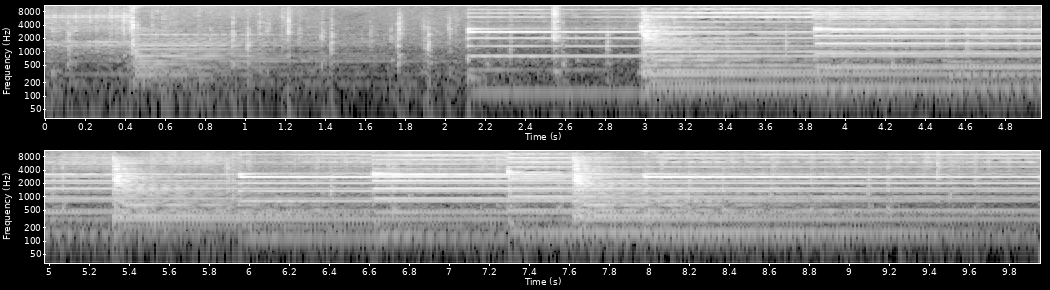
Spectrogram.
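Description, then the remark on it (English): Several clocks tick in quick, overlapping rhythms, then bright chiming tones ring out and sustain, with fresh strikes every couple of seconds layered over the ticking. No one speaks. “There was only one clockmaker, but many clocks.”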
